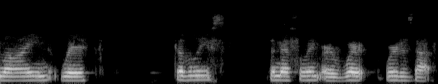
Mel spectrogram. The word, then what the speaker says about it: Nephilim: are supposedly the um Nephilim is that how you say it Nephilim yeah yeah they're the really giant people it's Nephilim Nephilim okay thanks so they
